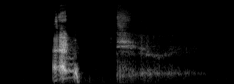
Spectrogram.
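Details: Person holding back sneezes: a short sharp intake followed by a stifled, partly held-back sneeze burst that trails off; a suppressed sneeze.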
